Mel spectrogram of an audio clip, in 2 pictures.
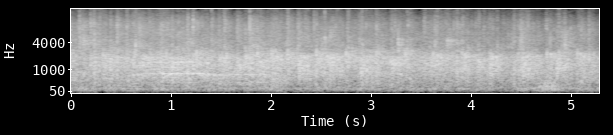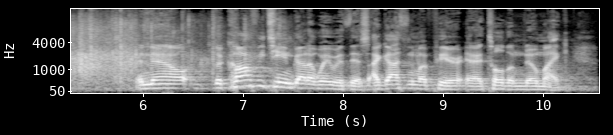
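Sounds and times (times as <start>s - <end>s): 
crowd applause: 0.0s - 7.2s
speech: 6.0s - 10.4s.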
